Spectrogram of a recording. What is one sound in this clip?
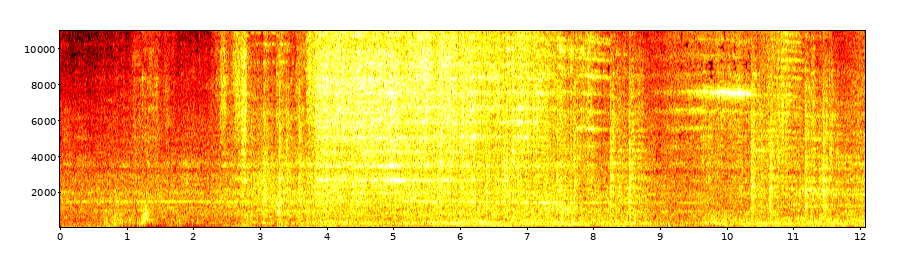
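A diesel locomotive rumbles as it approaches.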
